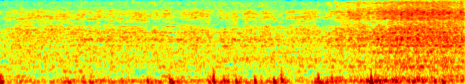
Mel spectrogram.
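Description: Pen drawing on paper over a desk, with faint irregular taps and scratches, over a low background rumble.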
